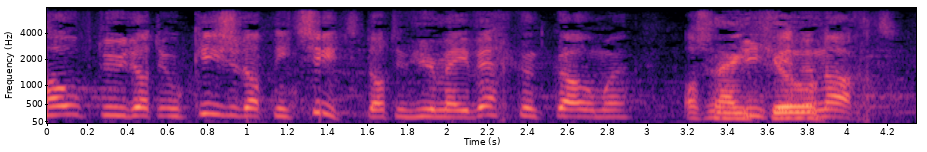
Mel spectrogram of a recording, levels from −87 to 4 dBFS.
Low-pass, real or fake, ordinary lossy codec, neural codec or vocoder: 7.2 kHz; real; none; none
